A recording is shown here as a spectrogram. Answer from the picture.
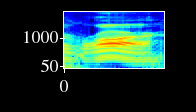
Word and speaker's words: Rohrer: So we've just Americanized it to Rohrer, like a lion. Okay, well, Jason Rohrer. Like just Rohrer, like one syllable.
